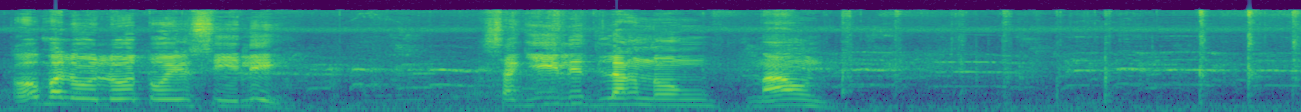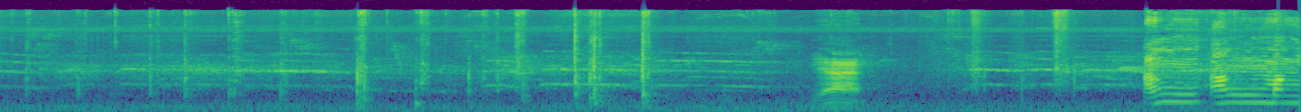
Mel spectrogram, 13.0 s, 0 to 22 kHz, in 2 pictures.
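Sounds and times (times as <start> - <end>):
rooster crowing: 0.2 - 13.0
chickens clucking: 0.4 - 13.0.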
